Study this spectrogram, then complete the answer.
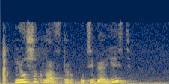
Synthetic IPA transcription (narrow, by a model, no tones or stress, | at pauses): lʲɔʂɐklˠast̪ə̰rut͡sʲabʲajesʲt͡sʲ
